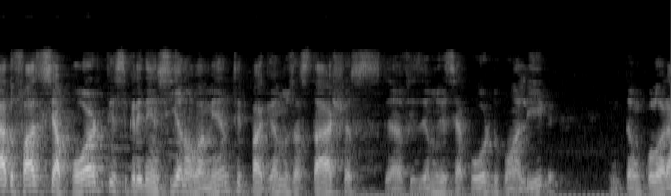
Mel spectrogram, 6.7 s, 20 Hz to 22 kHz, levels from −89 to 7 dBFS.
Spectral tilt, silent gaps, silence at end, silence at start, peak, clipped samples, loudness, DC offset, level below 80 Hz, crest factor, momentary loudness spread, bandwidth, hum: -5.5 dB/octave; none; 0 s; 0 s; -6 dBFS; under 0.1%; -28 LUFS; under 0.1%; -52 dBFS; 22 dB; 15 LU; 8 kHz; none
